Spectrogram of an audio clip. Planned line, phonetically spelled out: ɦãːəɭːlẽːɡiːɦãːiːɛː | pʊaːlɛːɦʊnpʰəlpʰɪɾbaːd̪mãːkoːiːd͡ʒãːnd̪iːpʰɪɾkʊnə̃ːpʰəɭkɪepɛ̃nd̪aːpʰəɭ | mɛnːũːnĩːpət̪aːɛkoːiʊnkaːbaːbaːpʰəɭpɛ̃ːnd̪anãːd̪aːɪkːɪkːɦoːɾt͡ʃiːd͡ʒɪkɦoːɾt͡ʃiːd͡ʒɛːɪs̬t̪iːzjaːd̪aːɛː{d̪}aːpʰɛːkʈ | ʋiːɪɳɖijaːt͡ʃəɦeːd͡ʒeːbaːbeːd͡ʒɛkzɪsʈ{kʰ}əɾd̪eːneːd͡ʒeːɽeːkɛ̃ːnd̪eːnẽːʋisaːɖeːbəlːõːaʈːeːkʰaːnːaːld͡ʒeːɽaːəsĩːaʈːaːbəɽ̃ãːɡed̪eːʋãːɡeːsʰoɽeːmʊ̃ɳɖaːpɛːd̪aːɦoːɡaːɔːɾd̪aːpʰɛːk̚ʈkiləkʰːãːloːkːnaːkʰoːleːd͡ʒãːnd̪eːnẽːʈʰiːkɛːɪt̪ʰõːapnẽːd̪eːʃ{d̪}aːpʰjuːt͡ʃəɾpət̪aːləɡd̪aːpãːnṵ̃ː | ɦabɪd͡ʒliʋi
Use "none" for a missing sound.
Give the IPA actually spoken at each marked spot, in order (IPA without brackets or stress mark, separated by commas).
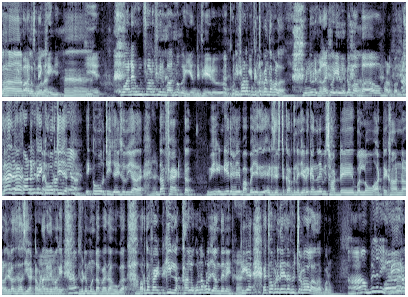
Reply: d̪, k, d̪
